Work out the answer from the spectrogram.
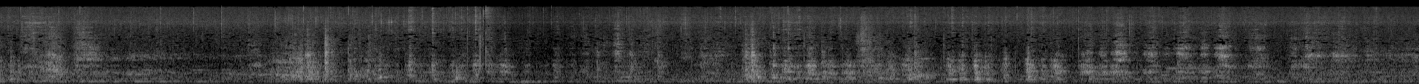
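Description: Rava dosa sizzling in oil on a hot flat tawa over a lowered flame, a steady frying hiss, the dosa already cooked crisp. A metal spatula scrapes and taps against the pan a few times as the edges are loosened.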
